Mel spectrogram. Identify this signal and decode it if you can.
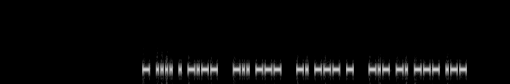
Morse code, heard as a keyed tone, about 57 wpm, 700 Hz. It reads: THEY DO NOT KNOW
